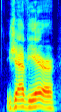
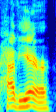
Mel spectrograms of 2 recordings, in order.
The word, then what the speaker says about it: Javier: well be that um Javier is in fact or Javier I always pronounce the J I apologize to my Spanish listening friends Javier is is likely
